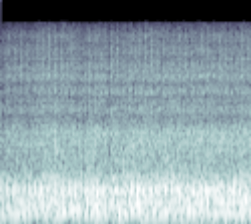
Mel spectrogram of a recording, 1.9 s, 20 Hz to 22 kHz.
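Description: A 1948 Indian Chief flathead motorcycle engine runs as a steady, loud, continuous drone with a low mechanical rumble and no break across the whole stretch.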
